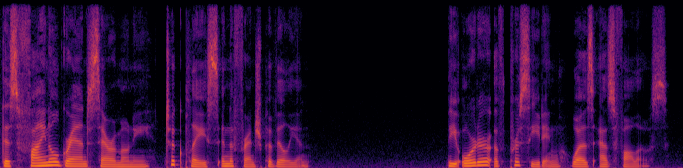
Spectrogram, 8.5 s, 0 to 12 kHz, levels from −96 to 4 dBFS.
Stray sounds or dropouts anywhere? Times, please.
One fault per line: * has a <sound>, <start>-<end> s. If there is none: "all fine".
all fine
